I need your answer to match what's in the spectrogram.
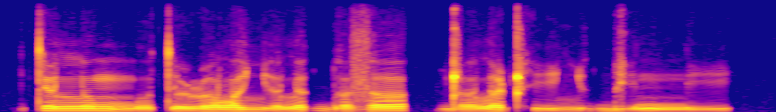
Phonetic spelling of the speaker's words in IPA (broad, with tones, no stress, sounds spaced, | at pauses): t ʏ˥ lː o˥ mː o˩˧ t ʉ˩˧ ɭ ʉ˥ lˠ ə˥ ʎ ə˩˧ l ə˥ ɡ͡b ʌ˩˧ z ʌ˥ | ɖ ʌ˩˧ l ʌ˥ ʈʰ i˩˧ ʎ ʏ˩˧ ɡ͡b i˩˧ nː i˩˧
